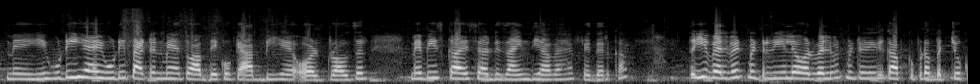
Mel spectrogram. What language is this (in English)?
Hindi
